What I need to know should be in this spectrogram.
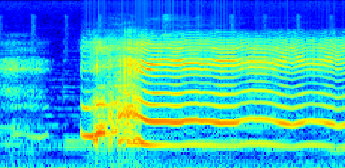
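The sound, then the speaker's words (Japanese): A baby cries: a soft whimper gives way to a loud, sustained wail held at a steady high pitch. “待て。どうして泣く？”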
